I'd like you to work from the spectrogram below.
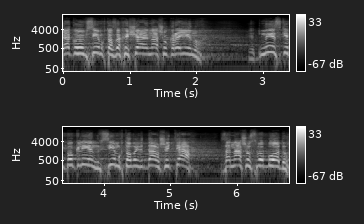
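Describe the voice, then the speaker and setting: A man's raised, projected voice at an extremely high pitch comes through at a moderate pace over noticeable background noise. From Ukraine. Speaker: Muay Thai fighter. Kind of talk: post-fight interview.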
